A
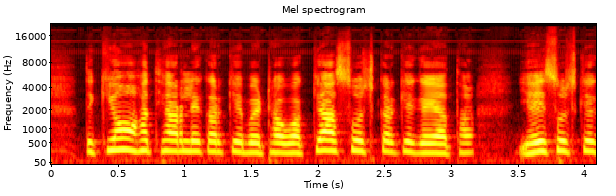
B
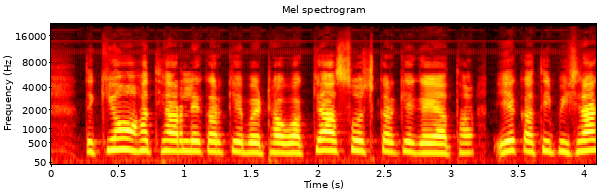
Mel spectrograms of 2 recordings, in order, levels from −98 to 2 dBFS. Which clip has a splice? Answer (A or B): B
